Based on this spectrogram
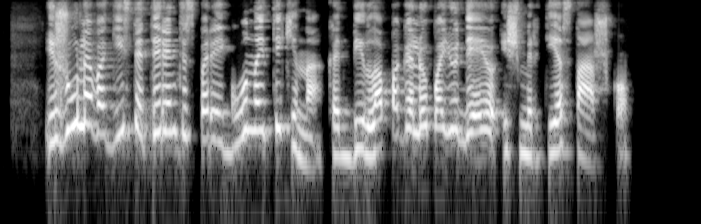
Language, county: Lithuanian, Šiauliai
